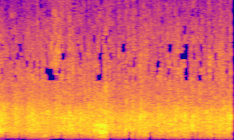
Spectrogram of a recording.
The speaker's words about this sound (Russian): Слава Господу, аллилуйя. Давайте дадим сильный аплодисмент Господу.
